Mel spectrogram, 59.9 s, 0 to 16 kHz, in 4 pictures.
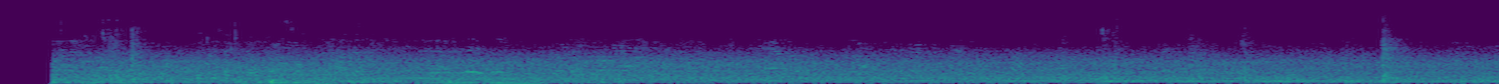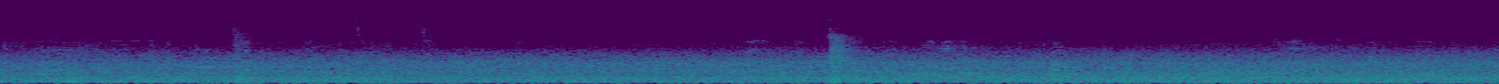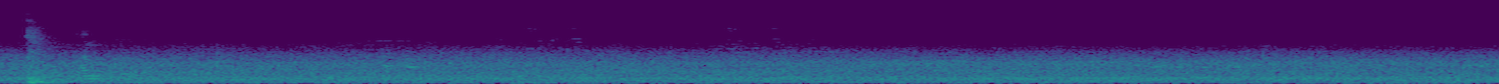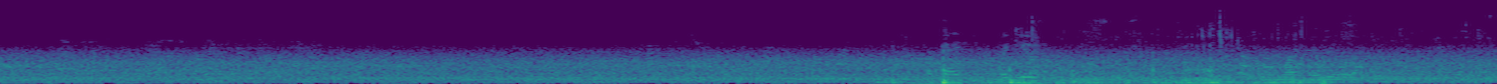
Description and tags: atmosphere - exteriour park 3
Pleasure ground in centre of Prague: birds, dogs, trees...
exterior, park, pleasureground, atmo, ambience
